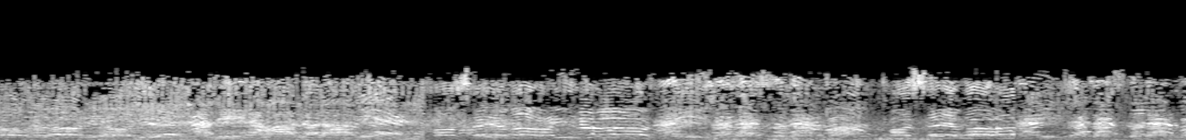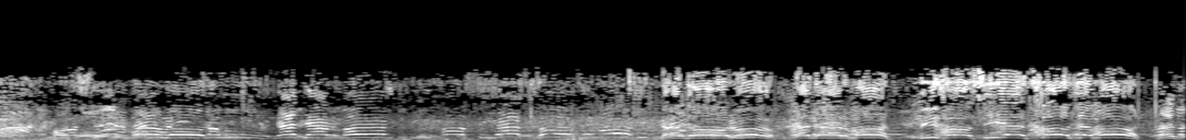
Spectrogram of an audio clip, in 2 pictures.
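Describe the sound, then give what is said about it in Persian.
Protesters chant slogans at a rally in Mashhad, a loud crowd shouting together in rhythmic, repeated phrases that carry on without pause, with a dense hubbub of many voices. “و تجمع کنندگان در مشهد شعار دادند”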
